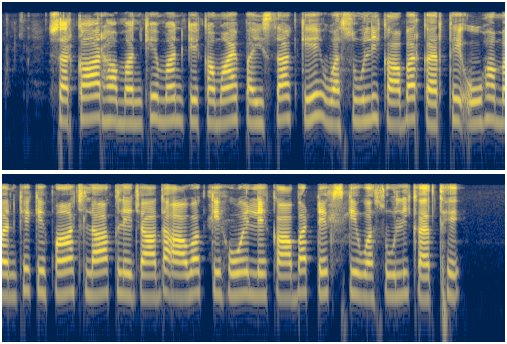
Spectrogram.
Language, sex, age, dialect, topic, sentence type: Chhattisgarhi, female, 18-24, Eastern, banking, statement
